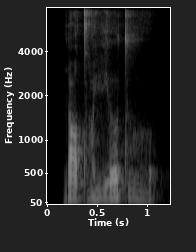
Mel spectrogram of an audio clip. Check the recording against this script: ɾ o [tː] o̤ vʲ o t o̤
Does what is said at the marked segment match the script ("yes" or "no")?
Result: no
